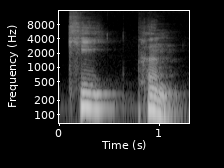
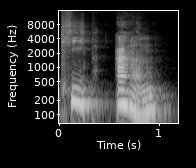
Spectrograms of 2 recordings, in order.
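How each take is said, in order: First: The p links into a schwa as one word. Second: The two words are said separately.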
